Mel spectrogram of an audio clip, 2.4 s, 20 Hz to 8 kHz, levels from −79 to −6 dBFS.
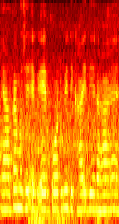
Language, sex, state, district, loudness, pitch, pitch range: Hindi, female, Chandigarh, Chandigarh, -15 LUFS, 220 Hz, 215-235 Hz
